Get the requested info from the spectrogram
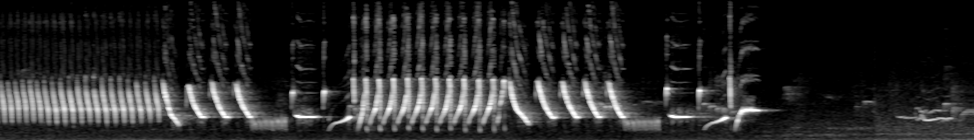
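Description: A canary sings a fast, rolling song of rapid trills, sweeping whistled notes and buzzy bursts, changing phrases every second or so, ending in soft chirps.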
